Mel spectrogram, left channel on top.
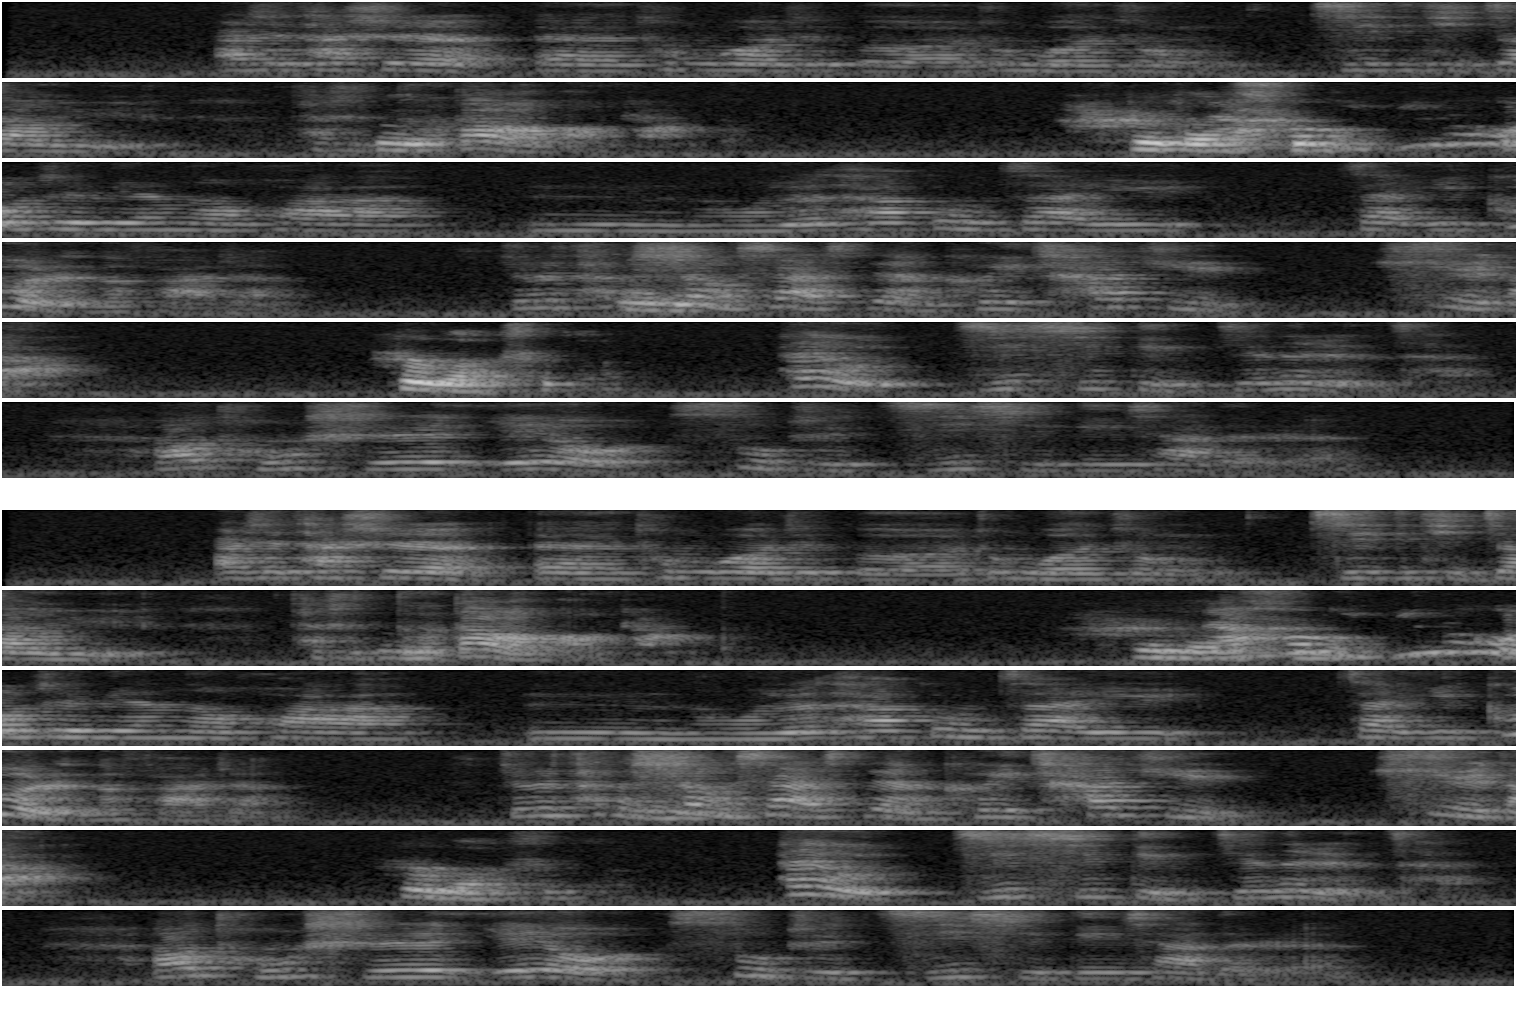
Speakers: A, on the right (about 35°); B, on the left (about 20°).
A: 而且他是呃通过这个中国的这种集体教育，他是得到了保障。
B: 对，是的，
A: 然后英国这边的话，
B: 是的，
A: 嗯，我觉得他更在意在意个人的发展，就是他的上下限可以差距巨大。
B: 对，是的，是的，
A: 他有极其顶尖的人才，然后同时也有素质极其低下的人。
